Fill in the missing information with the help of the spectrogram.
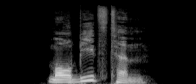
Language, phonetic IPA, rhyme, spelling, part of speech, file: German, [mɔʁˈbiːt͡stəm], -iːt͡stəm, morbidstem, adjective, De-morbidstem.ogg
